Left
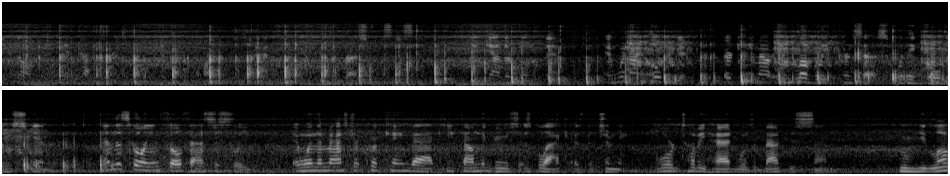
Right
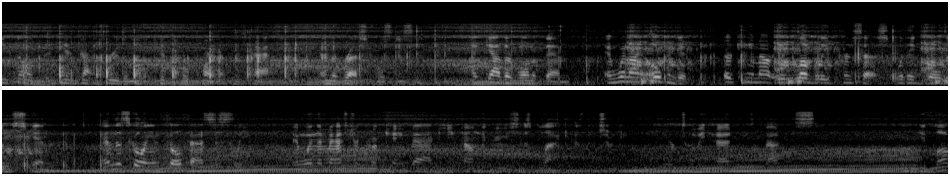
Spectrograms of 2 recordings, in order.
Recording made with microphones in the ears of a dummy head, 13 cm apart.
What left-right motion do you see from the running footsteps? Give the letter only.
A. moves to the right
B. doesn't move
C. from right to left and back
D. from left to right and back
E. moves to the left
E.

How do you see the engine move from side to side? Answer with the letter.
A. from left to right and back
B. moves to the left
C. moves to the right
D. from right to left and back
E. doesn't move
E.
